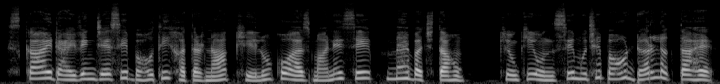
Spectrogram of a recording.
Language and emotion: Hindi, fearful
